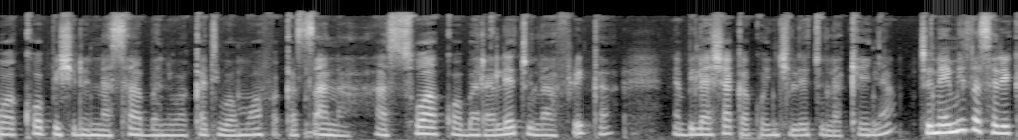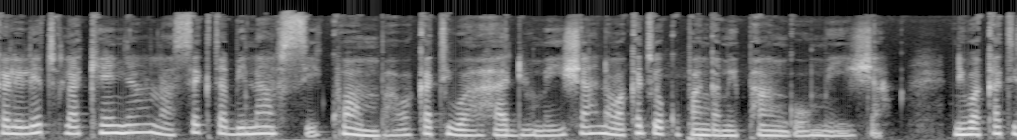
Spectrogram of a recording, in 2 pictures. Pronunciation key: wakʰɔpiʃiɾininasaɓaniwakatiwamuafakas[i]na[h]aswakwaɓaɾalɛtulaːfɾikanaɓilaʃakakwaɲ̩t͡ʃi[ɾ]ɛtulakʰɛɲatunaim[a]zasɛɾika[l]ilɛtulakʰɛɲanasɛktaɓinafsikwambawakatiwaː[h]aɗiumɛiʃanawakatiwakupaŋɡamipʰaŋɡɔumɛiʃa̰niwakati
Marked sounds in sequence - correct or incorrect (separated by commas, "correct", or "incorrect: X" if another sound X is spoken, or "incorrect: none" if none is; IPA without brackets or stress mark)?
incorrect: a, correct, incorrect: l, incorrect: i, correct, correct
